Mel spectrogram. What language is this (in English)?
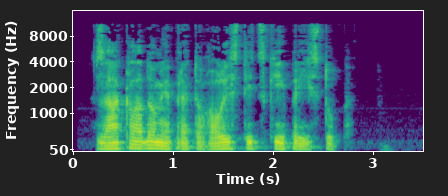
Slovak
